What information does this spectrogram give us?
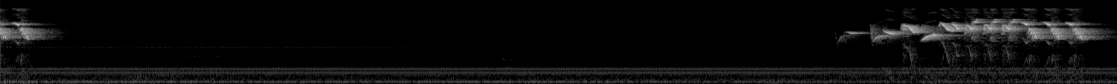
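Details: Singing a lot, a breeder's double-collared seedeater gives a brief chirp, then a long pause with only a low steady hum, and finally a rich, fast, high-pitched twittering phrase of about three seconds.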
